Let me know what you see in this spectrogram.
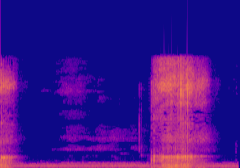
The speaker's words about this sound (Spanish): Instantes después, el gigante comenzó a bostezar. Luego a cabecear unos minutos más, a roncar.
